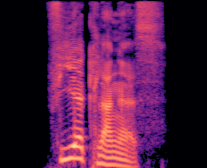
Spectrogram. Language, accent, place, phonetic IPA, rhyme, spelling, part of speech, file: German, Germany, Berlin, [ˈfiːɐ̯ˌklaŋəs], -iːɐ̯klaŋəs, Vierklanges, noun, De-Vierklanges.ogg
- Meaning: genitive of Vierklang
